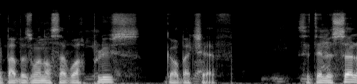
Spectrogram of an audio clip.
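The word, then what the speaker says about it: Горбачёв: J'ai appris au vice-président George Dabou Bush à prononcer Gorbatcheev. Il me dit "Oui, oui, d'accord, Garbage.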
